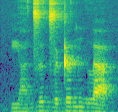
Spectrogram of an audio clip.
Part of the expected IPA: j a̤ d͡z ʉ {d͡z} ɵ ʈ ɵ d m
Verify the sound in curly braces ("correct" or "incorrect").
correct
